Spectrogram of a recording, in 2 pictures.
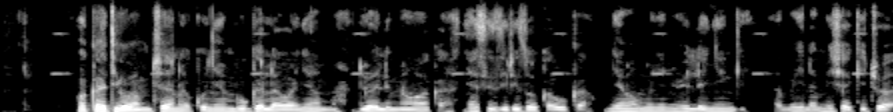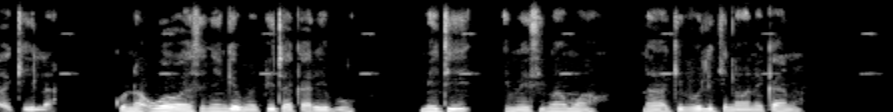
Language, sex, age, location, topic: Swahili, male, 18-24, Nairobi, government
